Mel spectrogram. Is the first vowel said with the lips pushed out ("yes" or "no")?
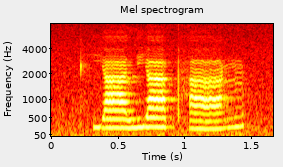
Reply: no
